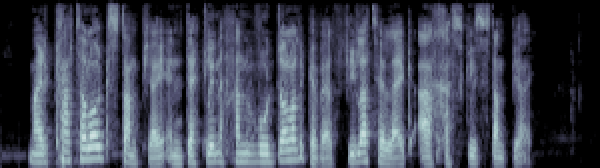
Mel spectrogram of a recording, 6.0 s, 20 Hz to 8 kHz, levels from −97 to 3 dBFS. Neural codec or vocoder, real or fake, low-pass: none; real; 7.2 kHz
